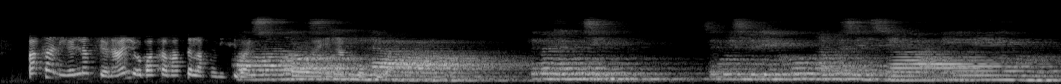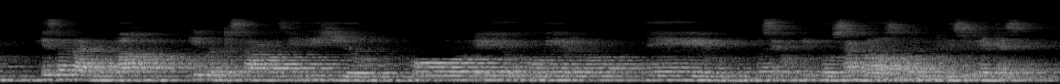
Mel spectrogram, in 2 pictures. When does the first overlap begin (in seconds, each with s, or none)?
2.4 s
